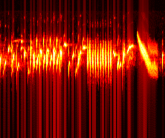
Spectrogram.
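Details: European goldfinch: a fast, continuous stream of high, tinkling and twittering notes, a stretch of rapid buzzy trills, then a clear descending nasal note near the end.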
